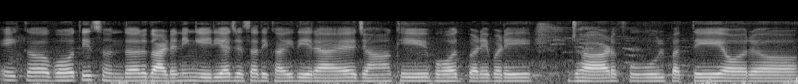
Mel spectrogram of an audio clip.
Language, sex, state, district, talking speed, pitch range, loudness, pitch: Hindi, female, Maharashtra, Mumbai Suburban, 165 wpm, 155-170 Hz, -15 LUFS, 160 Hz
